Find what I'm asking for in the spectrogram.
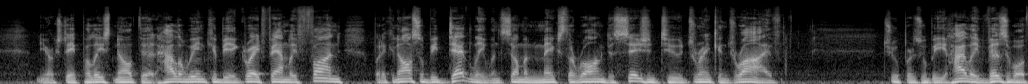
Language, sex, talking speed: English, male, 200 wpm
